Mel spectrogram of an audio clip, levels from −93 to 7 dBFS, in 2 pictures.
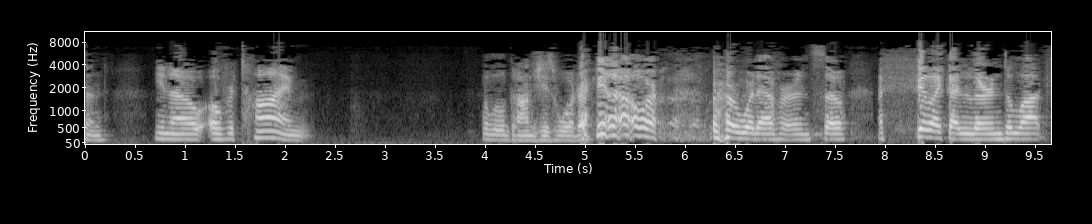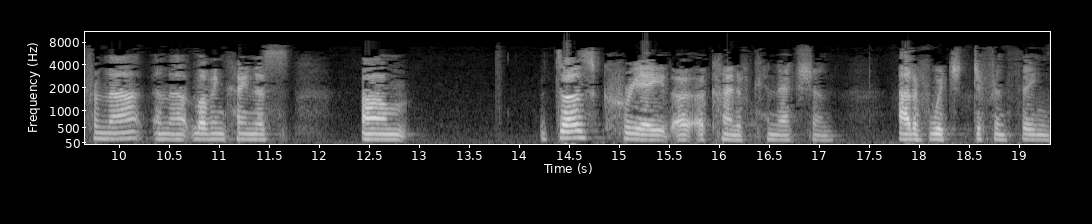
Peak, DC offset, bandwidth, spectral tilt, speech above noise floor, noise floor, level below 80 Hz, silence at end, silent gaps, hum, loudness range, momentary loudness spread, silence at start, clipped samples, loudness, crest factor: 0 dBFS; under 0.1%; 8.8 kHz; -5.5 dB/octave; 44 dB; -58 dBFS; -54 dBFS; 0 s; none; none; 7 LU; 14 LU; 0 s; under 0.1%; -14 LUFS; 16 dB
